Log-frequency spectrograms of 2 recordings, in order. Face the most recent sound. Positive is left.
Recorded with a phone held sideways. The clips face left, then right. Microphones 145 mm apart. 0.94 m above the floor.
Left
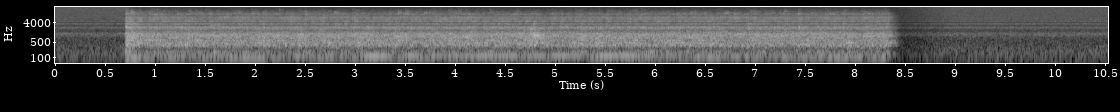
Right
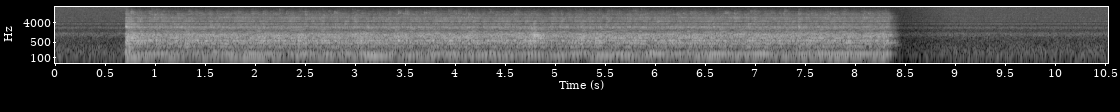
turn(degrees=-10)  # may be behind; listen again after turning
